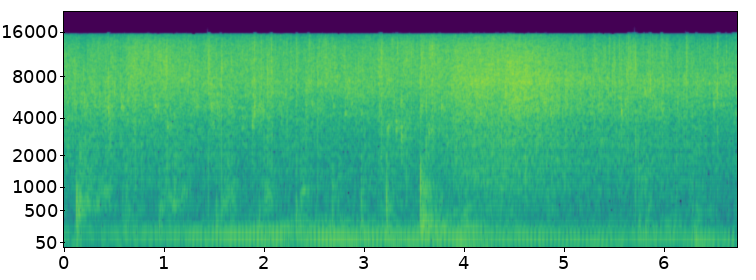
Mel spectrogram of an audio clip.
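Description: Chopped garlic, shallots and chilies sizzling in hot oil in a wok. A spatula and cutting board knock and scrape against the pan a few times in the first few seconds.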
